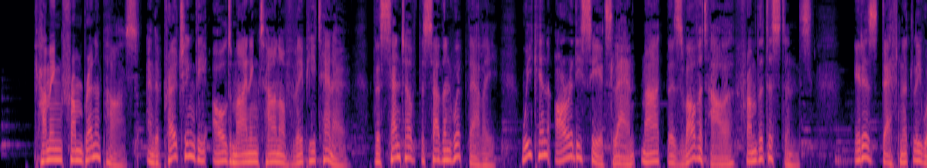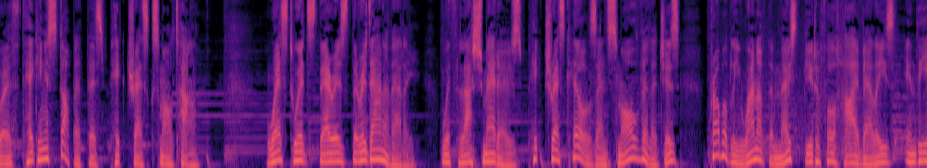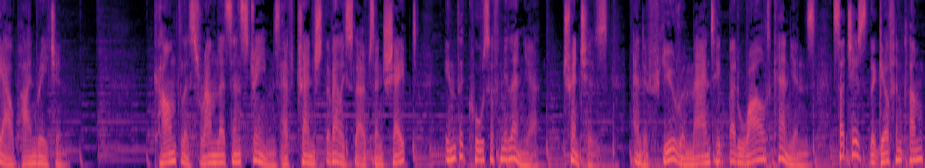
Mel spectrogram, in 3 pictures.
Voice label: Imagefilm englisch

